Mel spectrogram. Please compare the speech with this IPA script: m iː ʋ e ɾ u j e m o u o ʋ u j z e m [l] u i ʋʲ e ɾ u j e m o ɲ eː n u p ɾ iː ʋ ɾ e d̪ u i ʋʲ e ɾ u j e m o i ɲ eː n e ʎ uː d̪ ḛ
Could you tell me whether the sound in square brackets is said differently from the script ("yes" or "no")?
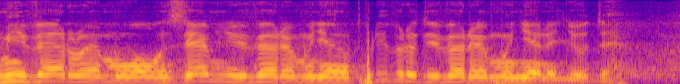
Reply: yes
